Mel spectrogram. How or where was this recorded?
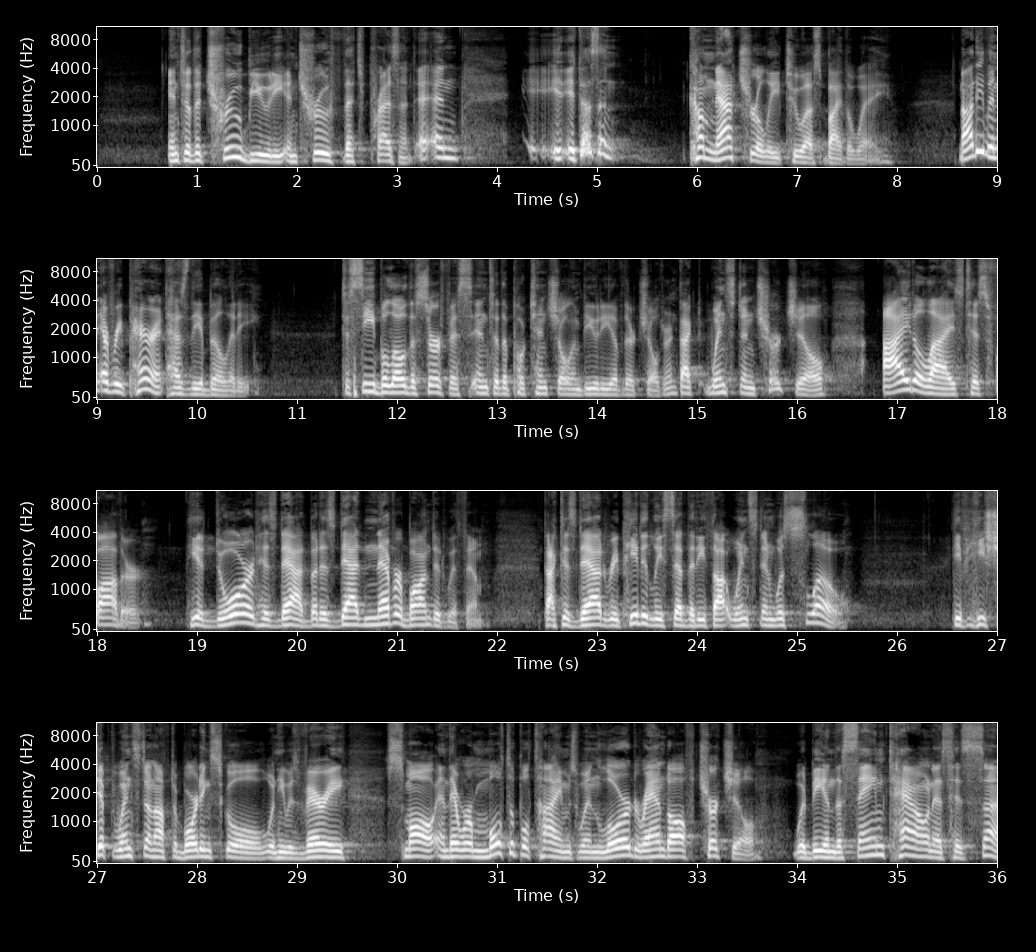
large echoing room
